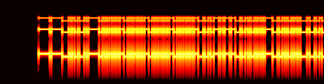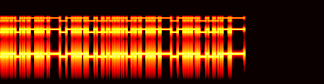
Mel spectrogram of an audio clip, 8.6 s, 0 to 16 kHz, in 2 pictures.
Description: RTTY (45.45 baud, 170 Hz shift), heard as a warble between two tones, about 1320 Hz centre. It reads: RYRYRYRY CQ DX DE RA6OYE RA6OYE K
